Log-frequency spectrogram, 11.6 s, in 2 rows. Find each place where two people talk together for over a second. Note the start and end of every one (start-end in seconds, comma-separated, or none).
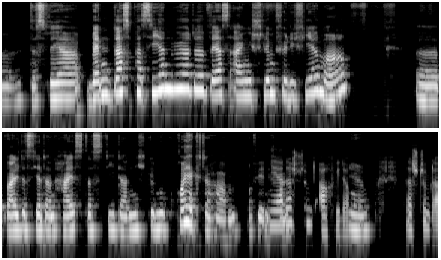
none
